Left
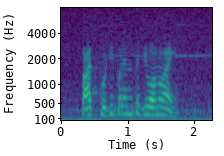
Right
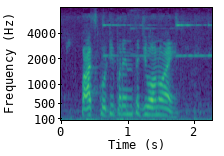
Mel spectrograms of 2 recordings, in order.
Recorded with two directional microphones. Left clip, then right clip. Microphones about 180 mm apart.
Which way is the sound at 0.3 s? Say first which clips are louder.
Right 6 dB; 25° right (ahead or behind).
